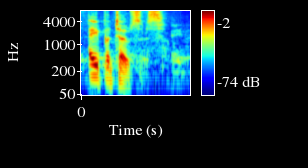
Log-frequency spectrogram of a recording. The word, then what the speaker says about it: apoptosis: for programmed cell death apoptosis that's that's how you say it to learn how to spell it but it's apotosis apotosis but I say apop so I remember that silent p is in there so apotosis programmed cell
